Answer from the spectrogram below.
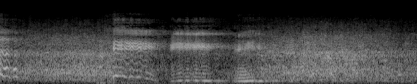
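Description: A goat bleats in two or three quick, wavering cries lasting about a second and a half, fairly loud over a steady background hiss.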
